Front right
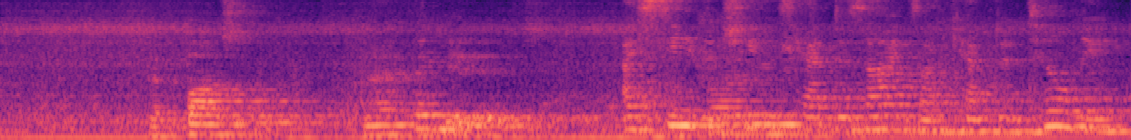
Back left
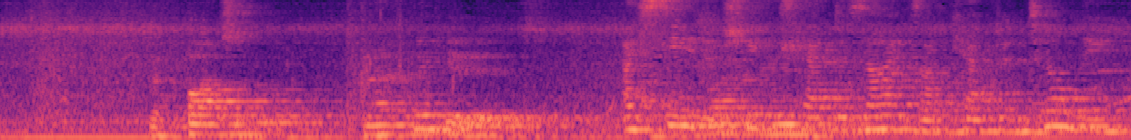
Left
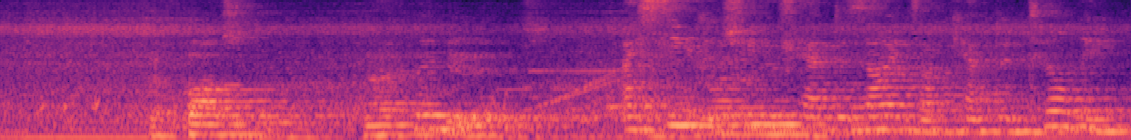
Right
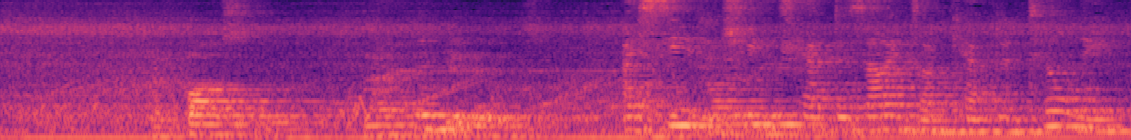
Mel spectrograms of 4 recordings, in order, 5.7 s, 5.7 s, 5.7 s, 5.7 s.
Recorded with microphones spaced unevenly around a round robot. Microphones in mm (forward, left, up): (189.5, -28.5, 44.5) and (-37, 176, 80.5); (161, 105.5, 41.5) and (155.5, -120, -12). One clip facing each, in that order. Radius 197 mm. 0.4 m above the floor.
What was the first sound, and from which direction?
A man speaking, 50° left.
